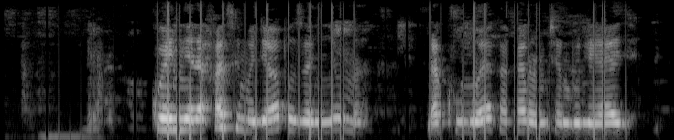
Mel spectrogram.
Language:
Swahili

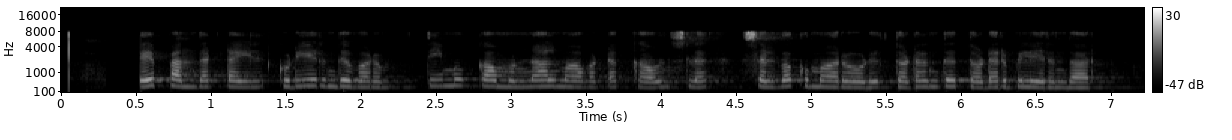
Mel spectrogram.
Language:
Tamil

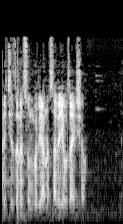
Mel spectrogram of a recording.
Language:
Pashto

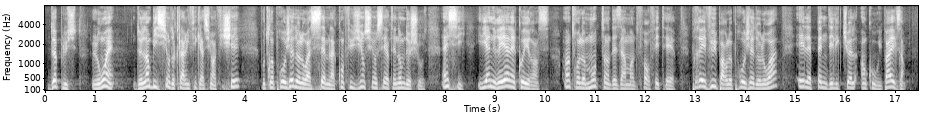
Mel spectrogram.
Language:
French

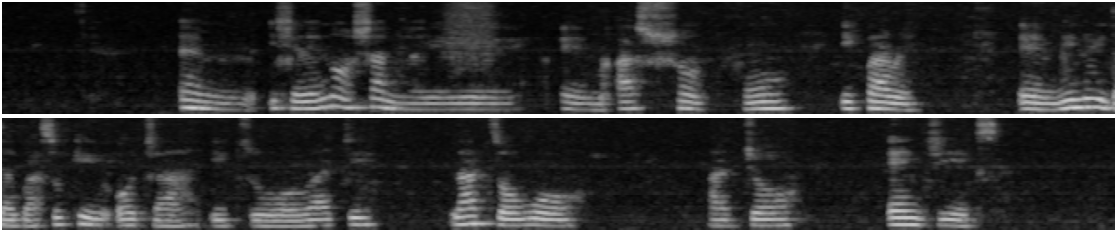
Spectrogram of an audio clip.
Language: Yoruba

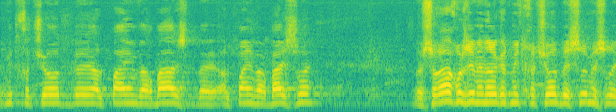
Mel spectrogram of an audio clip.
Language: Hebrew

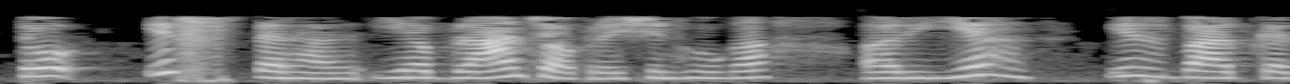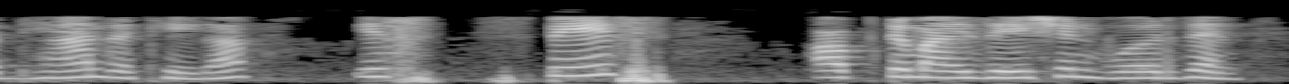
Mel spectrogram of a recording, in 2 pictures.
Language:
Hindi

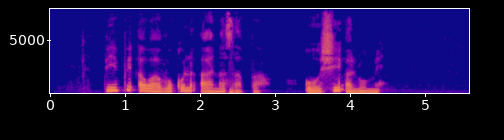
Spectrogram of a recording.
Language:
Koti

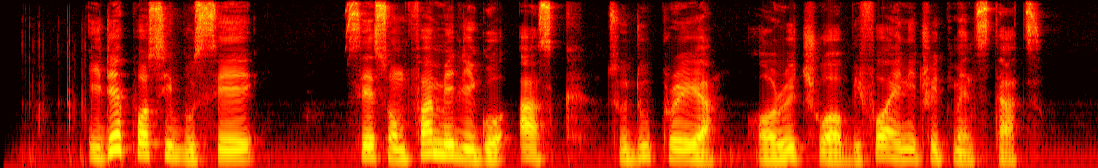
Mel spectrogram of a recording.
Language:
Nigerian Pidgin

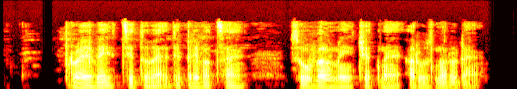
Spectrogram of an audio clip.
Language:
Czech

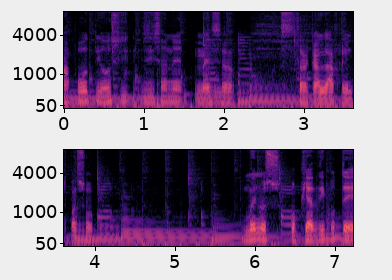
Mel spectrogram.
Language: Greek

